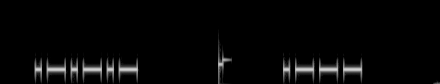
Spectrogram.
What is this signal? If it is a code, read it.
Morse code, heard as a keyed tone, about 20 wpm, 700 Hz. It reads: . J
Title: Single Character (Letter:Number:Punctuation:Prosign) - Rapid-Fire - 20wpm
